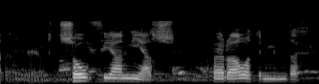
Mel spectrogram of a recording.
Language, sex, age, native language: Icelandic, male, 15, Icelandic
